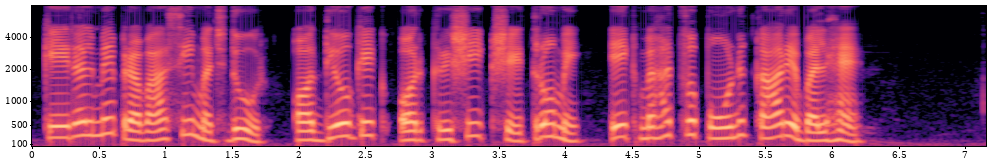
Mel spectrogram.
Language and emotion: Hindi, neutral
